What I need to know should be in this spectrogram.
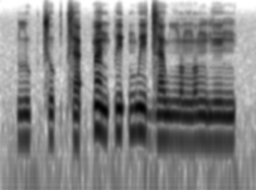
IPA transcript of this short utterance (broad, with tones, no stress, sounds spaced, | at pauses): l u˨ k̚ s o˨ k̚ t͡s a˨ ʔ p ã˥˧ n p e˦ ʔ m w e˥˧ d͡z a˧ w ŋ ɔ˧ ŋ ɔ˦ ŋ ɡ ẽ˦ ŋ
